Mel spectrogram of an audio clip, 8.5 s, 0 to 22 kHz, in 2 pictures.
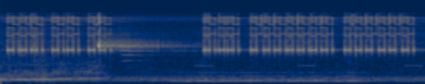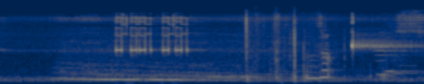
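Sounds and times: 
rapid high electronic beeps from a video game medbay body scan: 0.0s - 4.2s, 5.4s - 6.2s
low steady hum: 0.0s - 8.4s.

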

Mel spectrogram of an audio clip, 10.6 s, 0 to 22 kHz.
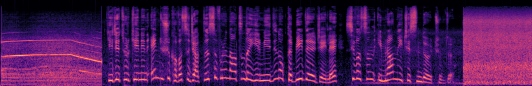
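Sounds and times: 
tracked ambulance siren wailing: 0.0s - 2.0s
low rumble of traffic or engine noise: 0.0s - 10.6s
speech: 2.2s - 9.3s.

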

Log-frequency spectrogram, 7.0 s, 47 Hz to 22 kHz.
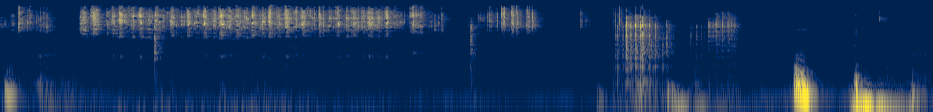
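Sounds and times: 
several dice rattling and clattering across a hard surface during a game: 0.0s - 5.6s.

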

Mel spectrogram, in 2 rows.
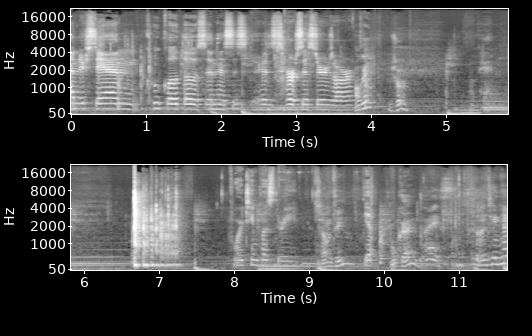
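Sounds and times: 
speech: 0.0s - 4.6s, 5.3s - 5.9s, 8.0s - 11.6s
dice tumbling across a hard table: 6.7s - 7.4s.

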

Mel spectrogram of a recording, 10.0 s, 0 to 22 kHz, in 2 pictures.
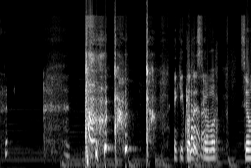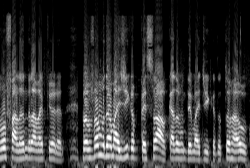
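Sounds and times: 
speech: 0.1s - 0.3s, 1.3s - 2.2s, 3.5s - 10.0s
person coughing harsh hacking coughs: 1.7s - 4.4s.

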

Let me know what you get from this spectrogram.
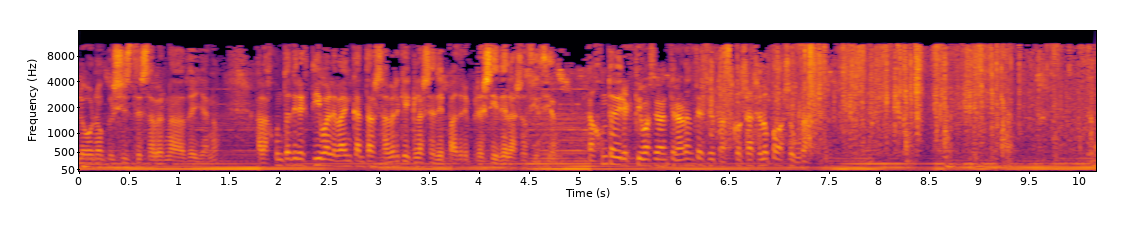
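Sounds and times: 
speech: 0.0s - 8.0s
paper letter being torn up: 6.0s - 10.0s.

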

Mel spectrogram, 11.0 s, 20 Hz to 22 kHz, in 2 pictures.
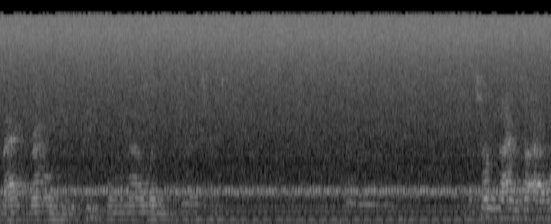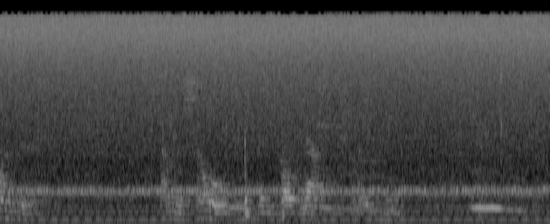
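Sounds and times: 
speech: 0.0s - 2.4s, 4.7s - 6.1s, 7.1s - 9.4s, 10.2s - 10.9s
constant droning hum: 0.0s - 11.0s
low hollow hoot-like bird call: 3.4s - 4.2s, 9.5s - 11.0s.

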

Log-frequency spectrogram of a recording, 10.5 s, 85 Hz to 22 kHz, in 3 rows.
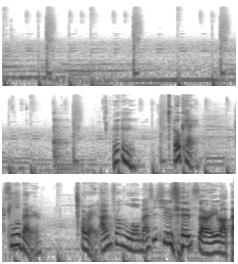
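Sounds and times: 
person drinking water with gulps and swallows: 3.6s - 6.1s
speech: 5.2s - 6.5s, 7.1s - 10.4s.

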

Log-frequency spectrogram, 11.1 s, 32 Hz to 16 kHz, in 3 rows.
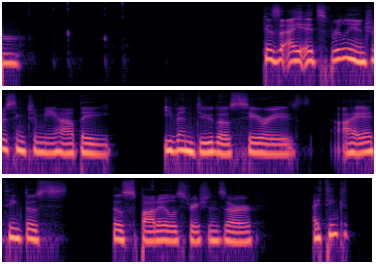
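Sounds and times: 
quiet typing on a computer keyboard: 0.3s - 1.4s
speech: 2.6s - 11.0s.

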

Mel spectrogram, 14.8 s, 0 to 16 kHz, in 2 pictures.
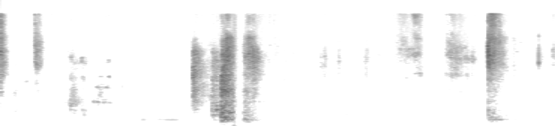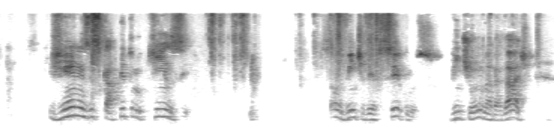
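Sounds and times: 
office door closing thud: 2.6s - 3.5s
speech: 8.1s - 10.0s, 11.9s - 14.7s.

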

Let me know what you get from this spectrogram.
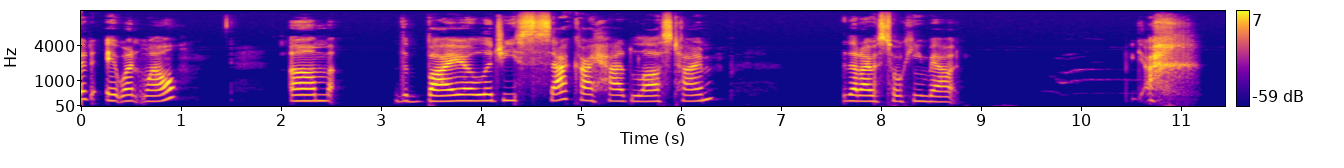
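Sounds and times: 
speech: 0.0s - 1.1s, 2.1s - 6.4s, 7.6s - 8.8s, 10.6s - 11.1s
pet cat meowing: 9.6s - 10.6s.

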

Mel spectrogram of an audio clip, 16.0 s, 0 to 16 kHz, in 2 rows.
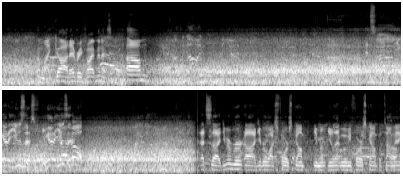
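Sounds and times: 
train rumbling past: 0.0s - 15.9s
speech: 0.8s - 4.6s, 12.0s - 15.9s
laughter: 1.0s - 15.9s.

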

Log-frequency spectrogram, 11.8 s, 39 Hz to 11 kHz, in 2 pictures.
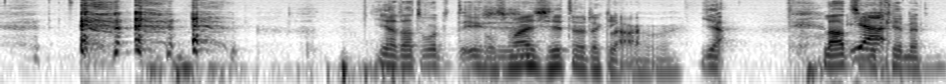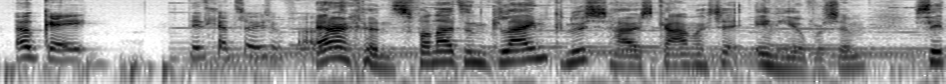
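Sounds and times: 
person coughing: 0.5s - 1.6s
speech: 2.4s - 11.8s.

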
